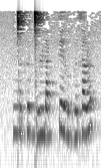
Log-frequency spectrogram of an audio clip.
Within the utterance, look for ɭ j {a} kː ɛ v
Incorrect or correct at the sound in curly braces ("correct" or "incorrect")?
correct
